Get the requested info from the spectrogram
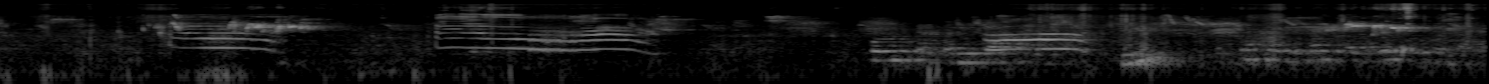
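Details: Cat meowing in a series of drawn-out, wavering calls, the second one long and slightly falling, then shorter, choppier mews, with low human voices murmuring underneath.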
